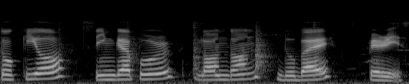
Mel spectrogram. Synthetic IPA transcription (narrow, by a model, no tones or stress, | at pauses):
tokijɔ | siŋɡapuɹlɔndɔndubaj | peɹḭs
